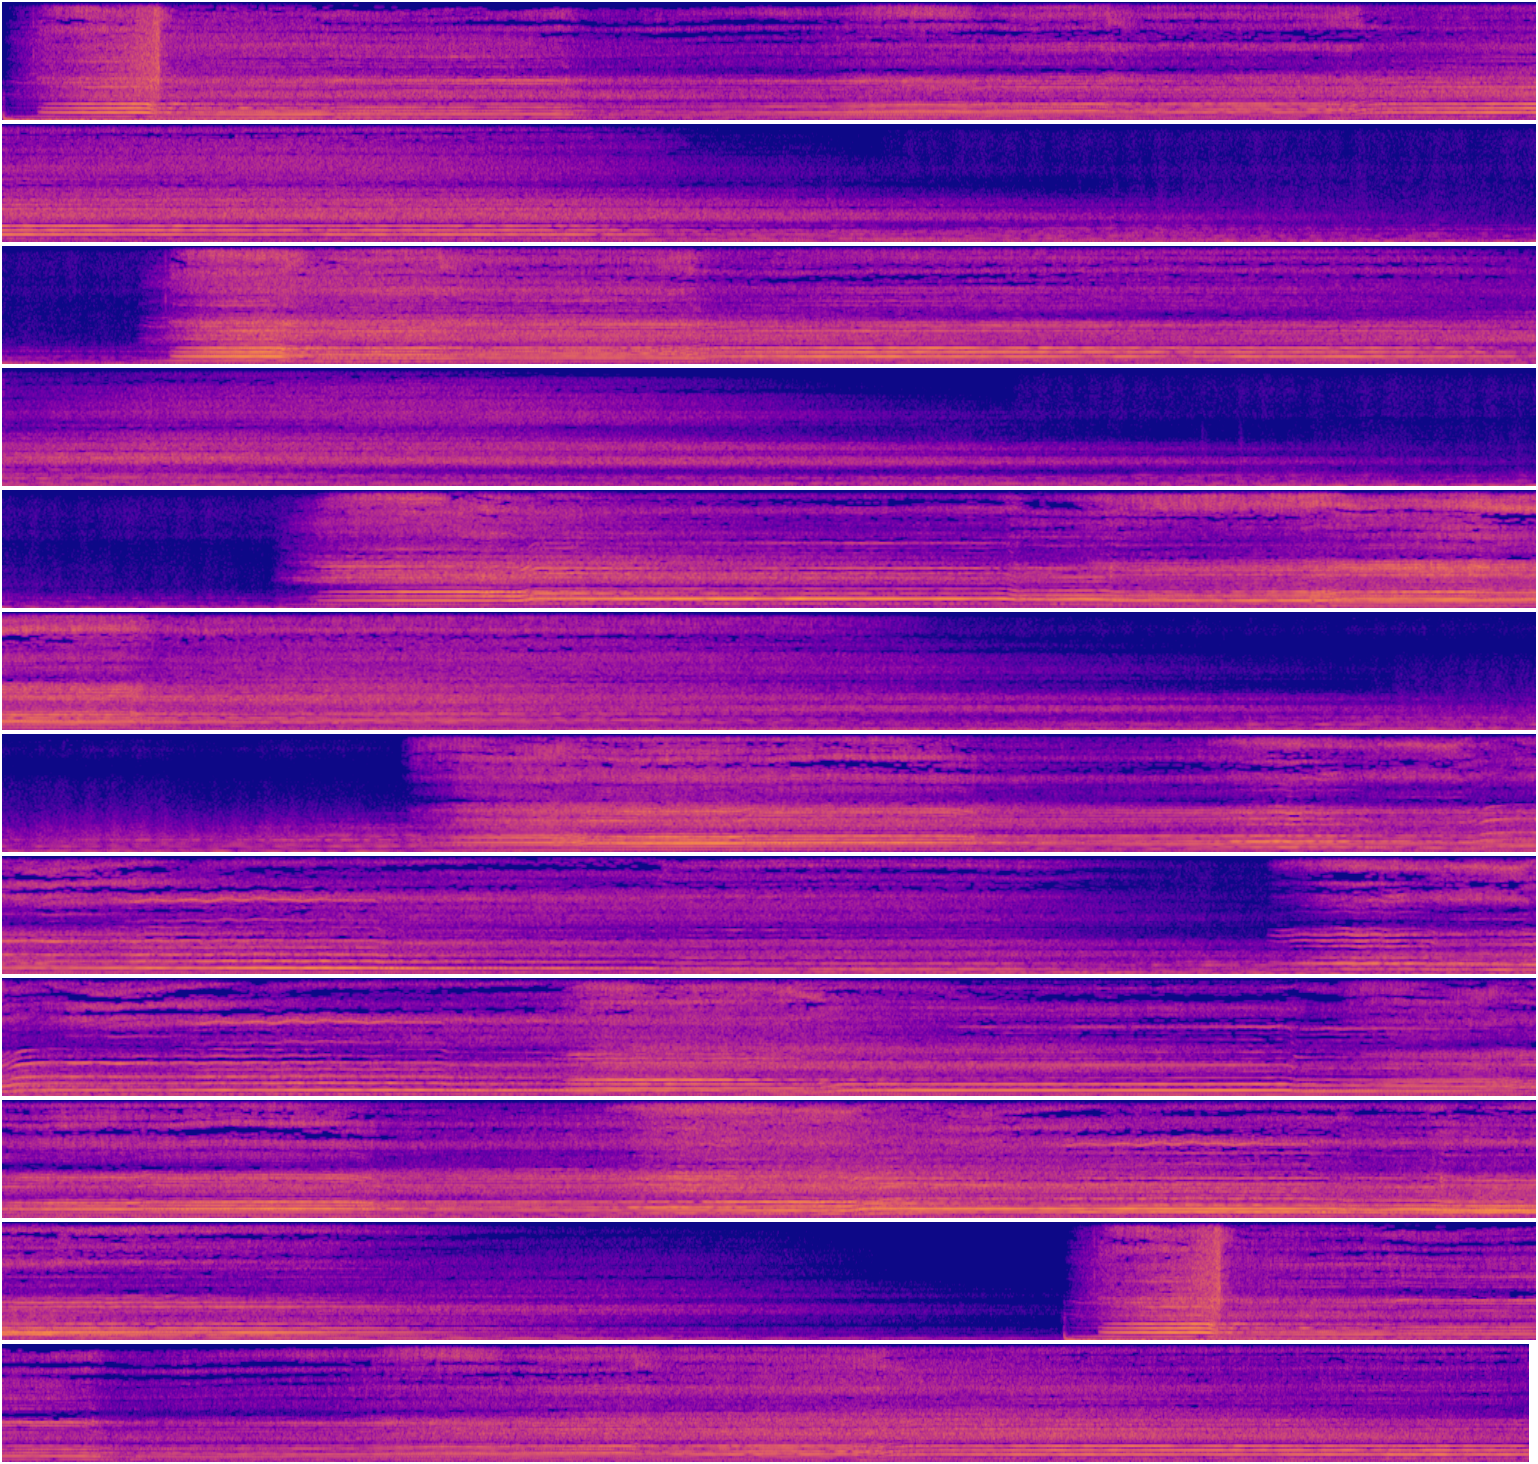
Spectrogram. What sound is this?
Green Field - Myst Dreamlike Dream Fantasy Female Men Choir Drone Synth Cinematic Atmo
Film, Ambient, Myst, Cinematic, Field, Female, Fantasy, Choir, Synth, Atmosphere, Dream, Movie, Green, Atmo, Drone, Dreamlike, Men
